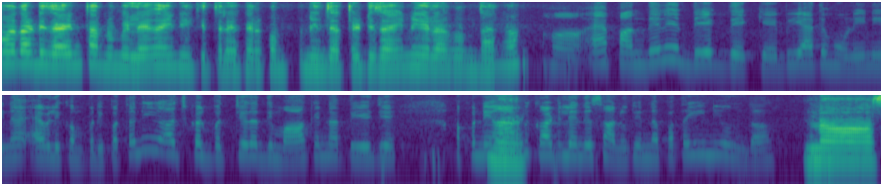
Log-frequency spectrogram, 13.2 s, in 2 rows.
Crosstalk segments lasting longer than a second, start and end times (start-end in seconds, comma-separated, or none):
none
